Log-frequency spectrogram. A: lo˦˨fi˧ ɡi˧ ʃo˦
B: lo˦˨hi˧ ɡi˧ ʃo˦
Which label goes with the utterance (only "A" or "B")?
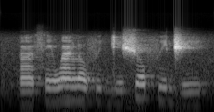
A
